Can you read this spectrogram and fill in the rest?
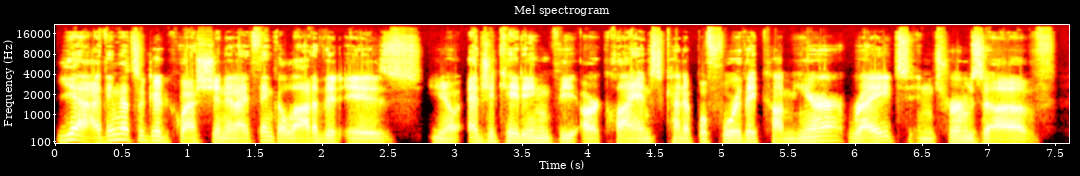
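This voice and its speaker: A man's voice: medium pitch, moderate pace, hardly any pauses, a bit bright, dry recording, studio quality. A man co-founding a motorcycle tour business, answering interview questions in an easygoing way, thinking aloud with frequent restarts.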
